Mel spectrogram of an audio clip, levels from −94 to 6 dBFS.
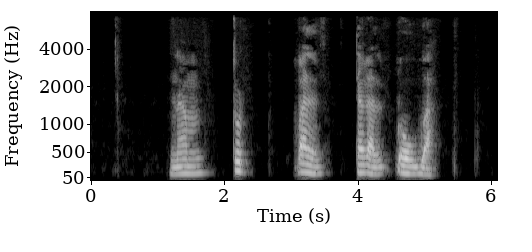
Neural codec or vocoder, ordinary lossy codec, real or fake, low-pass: none; AAC, 32 kbps; real; 7.2 kHz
